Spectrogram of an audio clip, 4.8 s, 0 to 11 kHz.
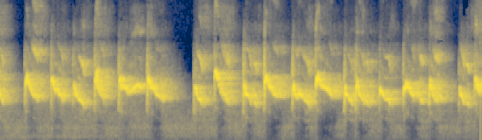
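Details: Loud, lively bulbul song from a bird newly on loan, 12 September 2020: fast chattering strings of liquid whistled notes, each slurring downward. Two bursts are split by a brief pause.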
